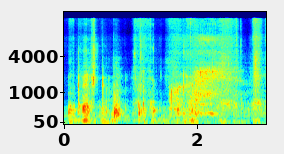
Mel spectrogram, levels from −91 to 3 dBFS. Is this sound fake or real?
fake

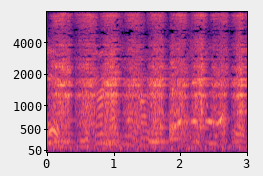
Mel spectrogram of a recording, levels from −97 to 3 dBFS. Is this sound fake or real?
real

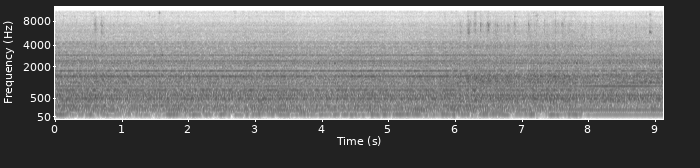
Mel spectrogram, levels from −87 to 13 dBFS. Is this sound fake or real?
real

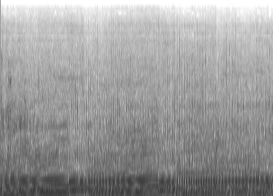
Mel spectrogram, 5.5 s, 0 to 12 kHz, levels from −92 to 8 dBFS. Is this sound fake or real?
fake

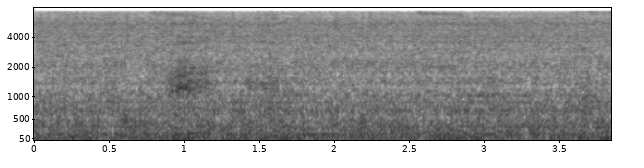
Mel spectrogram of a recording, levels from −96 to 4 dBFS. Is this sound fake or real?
fake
